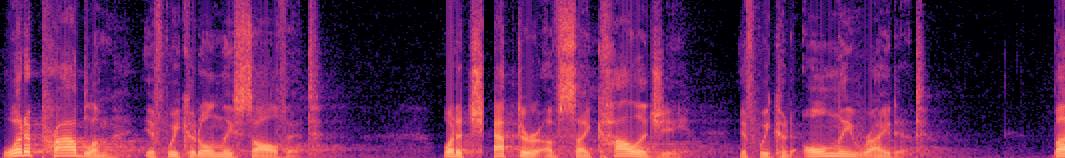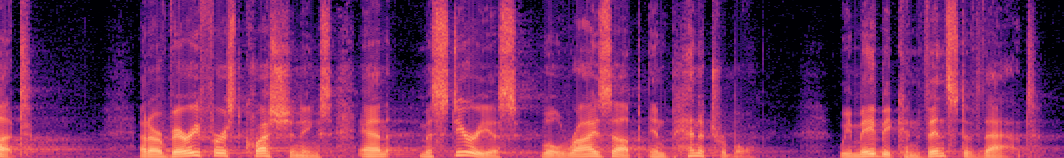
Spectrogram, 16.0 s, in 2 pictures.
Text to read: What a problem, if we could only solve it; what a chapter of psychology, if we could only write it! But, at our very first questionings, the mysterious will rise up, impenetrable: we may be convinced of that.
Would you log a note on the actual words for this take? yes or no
yes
